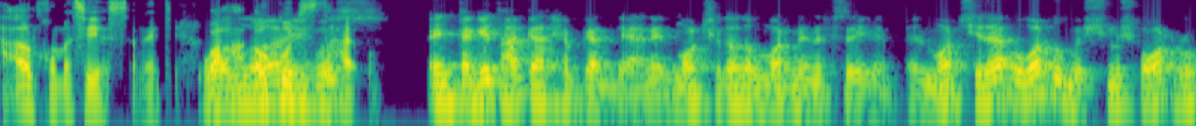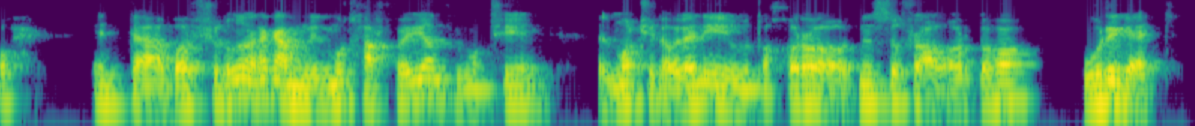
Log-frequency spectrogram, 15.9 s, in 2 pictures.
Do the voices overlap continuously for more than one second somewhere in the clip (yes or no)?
yes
